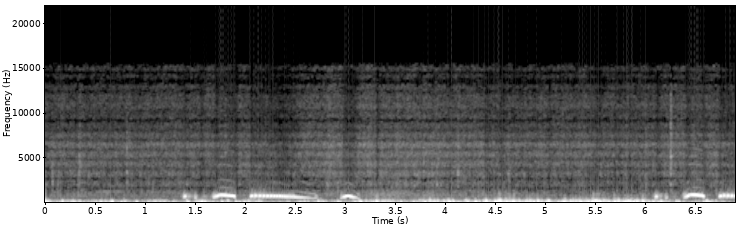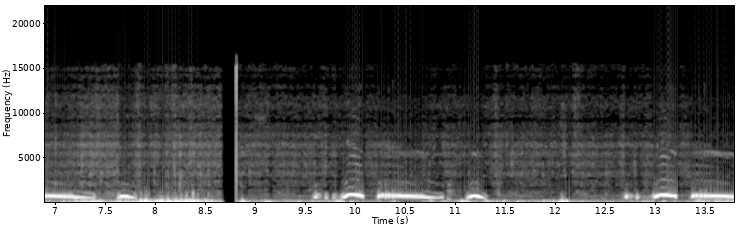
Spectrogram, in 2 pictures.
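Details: In strong wind, a spotted dove decoy bird with a small-to-middle voice repeats its coo phrase four times, each with clipped lead-in notes, a falling drawn-out coo and a closing short note, with loud gusts and a brief click.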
